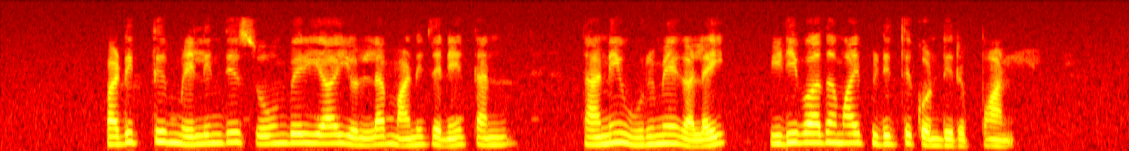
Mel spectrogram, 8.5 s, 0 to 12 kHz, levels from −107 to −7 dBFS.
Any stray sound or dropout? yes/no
no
